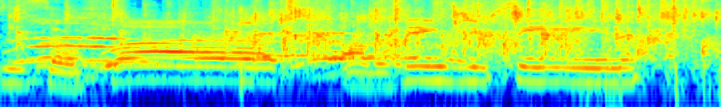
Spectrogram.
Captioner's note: audience applauding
